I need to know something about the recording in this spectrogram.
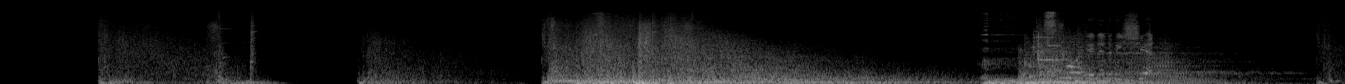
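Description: Heavy guns fire in loud booming blasts that rumble and slowly fade.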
